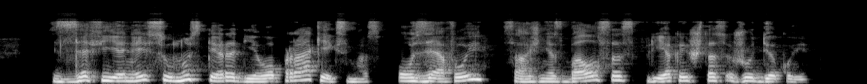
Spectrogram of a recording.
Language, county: Lithuanian, Alytus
